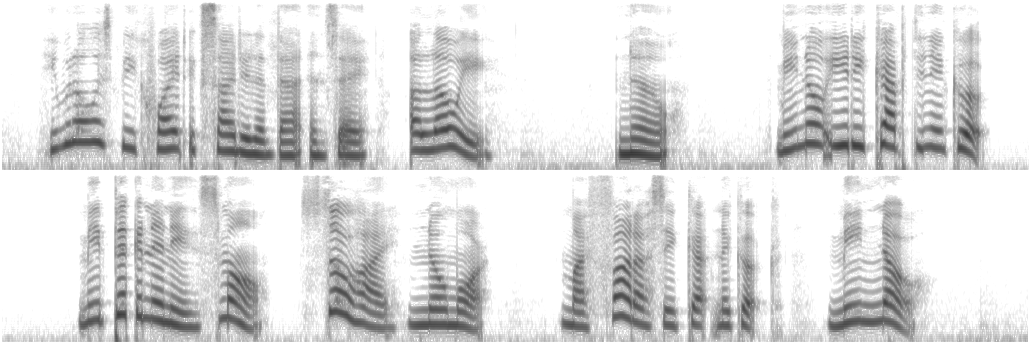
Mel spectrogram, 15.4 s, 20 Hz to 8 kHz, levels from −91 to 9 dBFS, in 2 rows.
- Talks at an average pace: No, slow, 120 wpm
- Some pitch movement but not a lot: No, wide, 6.3 semitones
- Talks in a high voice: Yes, very high, 265 Hz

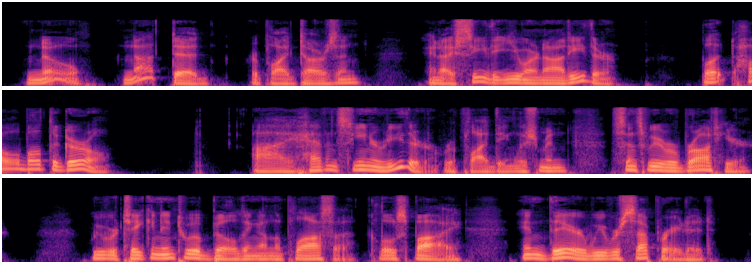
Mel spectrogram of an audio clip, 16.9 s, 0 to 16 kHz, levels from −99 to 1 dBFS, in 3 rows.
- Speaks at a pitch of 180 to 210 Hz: No, low, 100 Hz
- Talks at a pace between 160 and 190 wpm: Yes, average, 165 wpm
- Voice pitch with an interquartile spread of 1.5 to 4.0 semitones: No, wide, 5.6 semitones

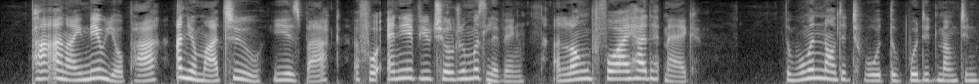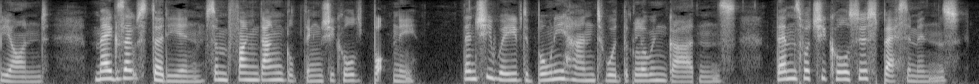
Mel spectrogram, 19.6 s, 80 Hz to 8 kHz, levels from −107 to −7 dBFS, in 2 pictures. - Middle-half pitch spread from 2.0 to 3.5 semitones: No, average, 5.0 semitones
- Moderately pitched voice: No, high, 225 Hz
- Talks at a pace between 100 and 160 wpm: No, average, 180 wpm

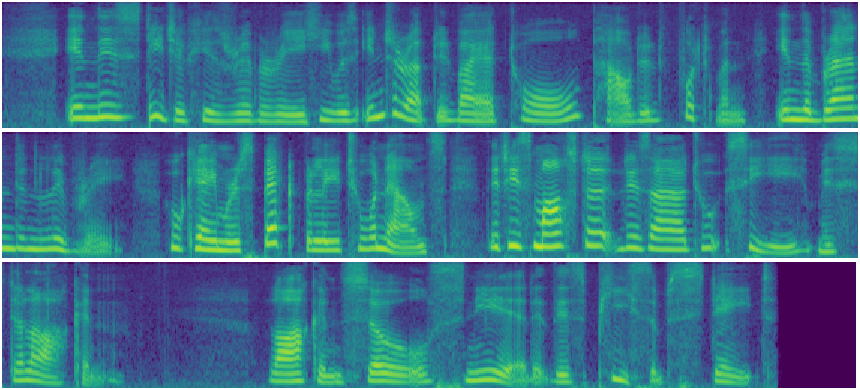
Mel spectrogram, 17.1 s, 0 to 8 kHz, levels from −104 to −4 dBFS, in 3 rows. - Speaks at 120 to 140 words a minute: Yes, slow, 135 wpm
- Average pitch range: No, wide, 5.8 semitones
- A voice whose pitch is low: No, high, 210 Hz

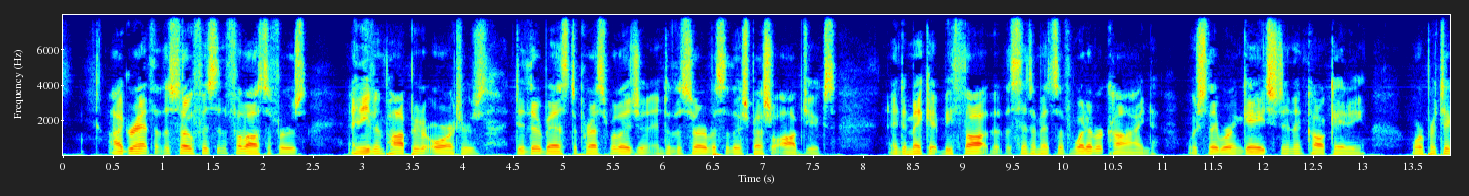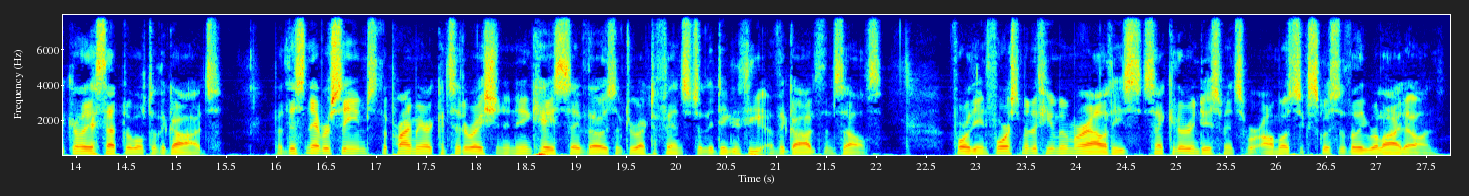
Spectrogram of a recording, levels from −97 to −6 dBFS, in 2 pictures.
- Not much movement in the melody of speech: Yes, narrow, 2.3 semitones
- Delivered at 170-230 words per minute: Yes, average, 180 wpm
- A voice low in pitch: Yes, low, 115 Hz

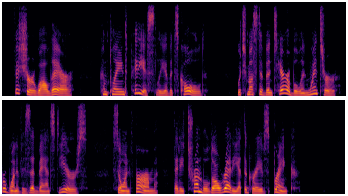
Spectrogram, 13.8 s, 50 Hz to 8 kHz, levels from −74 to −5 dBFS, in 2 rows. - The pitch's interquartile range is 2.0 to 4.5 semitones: No, average, 5.3 semitones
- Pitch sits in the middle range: Yes, medium, 175 Hz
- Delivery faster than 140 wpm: No, slow, 135 wpm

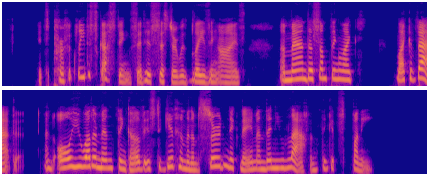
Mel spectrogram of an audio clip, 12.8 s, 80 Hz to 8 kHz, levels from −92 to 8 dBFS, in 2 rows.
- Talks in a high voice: Yes, high, 235 Hz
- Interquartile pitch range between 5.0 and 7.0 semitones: Yes, average, 5.3 semitones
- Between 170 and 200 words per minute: Yes, average, 180 wpm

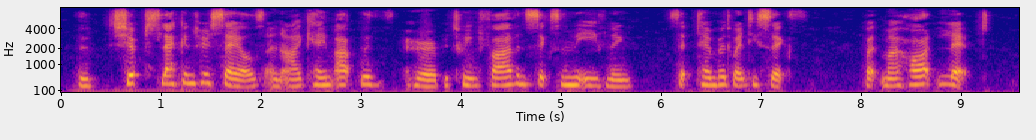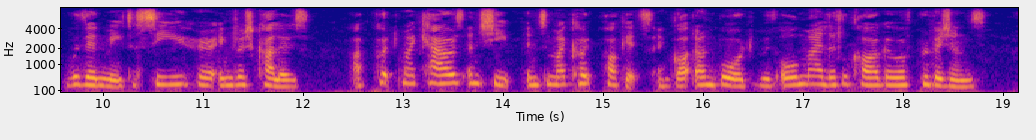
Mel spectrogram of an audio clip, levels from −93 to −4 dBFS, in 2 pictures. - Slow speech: No, average, 165 wpm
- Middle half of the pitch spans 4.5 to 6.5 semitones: No, average, 2.9 semitones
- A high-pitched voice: Yes, high, 230 Hz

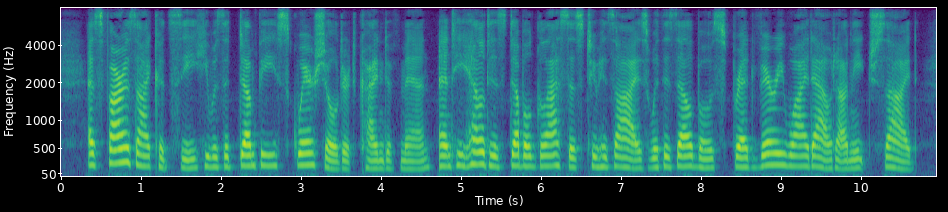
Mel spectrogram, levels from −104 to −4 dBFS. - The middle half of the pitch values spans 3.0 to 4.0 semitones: Yes, average, 3.6 semitones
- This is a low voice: No, medium, 180 Hz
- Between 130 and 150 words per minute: No, average, 185 wpm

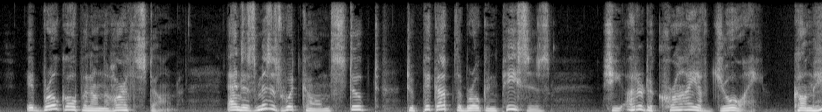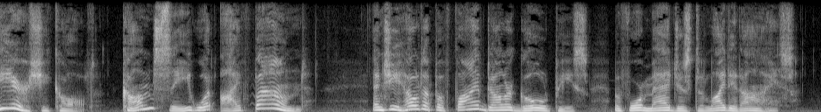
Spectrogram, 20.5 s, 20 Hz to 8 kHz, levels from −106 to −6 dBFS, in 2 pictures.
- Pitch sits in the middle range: Yes, medium, 165 Hz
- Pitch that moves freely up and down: Yes, wide, 6.7 semitones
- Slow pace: Yes, slow, 130 wpm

